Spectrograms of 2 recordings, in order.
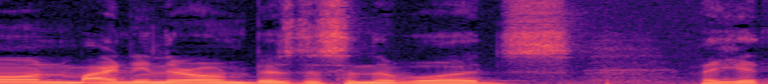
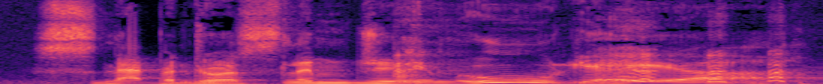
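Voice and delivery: Slim Jim ad voice; slower than usual. Retold or imitated. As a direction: ham up the Slim Jim catchphrase. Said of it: "it's gonna scream in your ear".

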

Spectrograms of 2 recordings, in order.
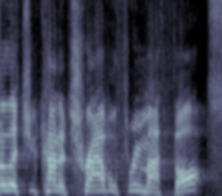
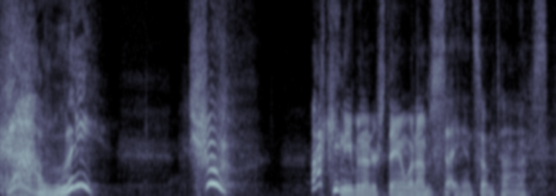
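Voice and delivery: exaggerated southern twang; 5 semitones lower, 3 dB quieter than usual. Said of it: "look past my southern accent".

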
